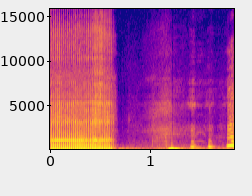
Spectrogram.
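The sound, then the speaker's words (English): A voice imitates a loud, rasping snore in one harsh burst of about half a second. It cuts off abruptly, followed by a few faint, brief vocal noises. “Yeah, his snoring was Blix.”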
